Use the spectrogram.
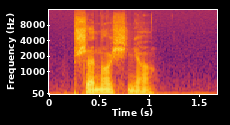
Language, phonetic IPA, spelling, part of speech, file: Polish, [pʃɛ̃ˈnɔɕɲa], przenośnia, noun, Pl-przenośnia.ogg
